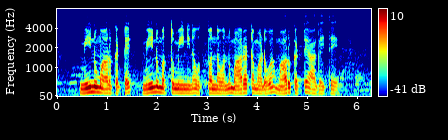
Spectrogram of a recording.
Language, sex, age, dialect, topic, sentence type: Kannada, male, 25-30, Mysore Kannada, agriculture, statement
